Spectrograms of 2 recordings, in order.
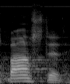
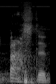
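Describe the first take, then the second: First: BASTARD with a long AH in the first syllable; southern English "bastard", broad long A; southern English pronunciation. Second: BASTARD with a short A as in cat; northern English "bastard", short flat A; northern English pronunciation. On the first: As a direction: say bastard the southern way, "bah-stard". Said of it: "the southern word is bastard". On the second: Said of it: "but northern is bastard". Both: Shown as a demonstration.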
